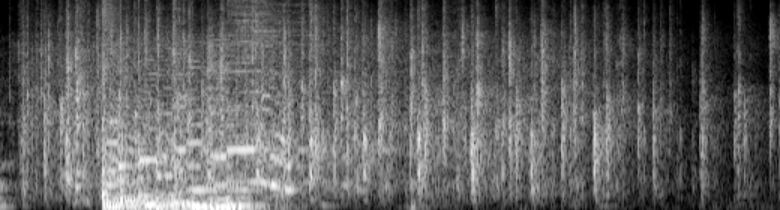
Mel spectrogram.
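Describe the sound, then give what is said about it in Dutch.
A crowd applauds with dense, rapid clapping that swells loudly at first, then thins into scattered claps and fades over a few seconds, with a brief low rumble of voices early on. “Maar geef me alsjeblieft nog een heel groot applaus.”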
